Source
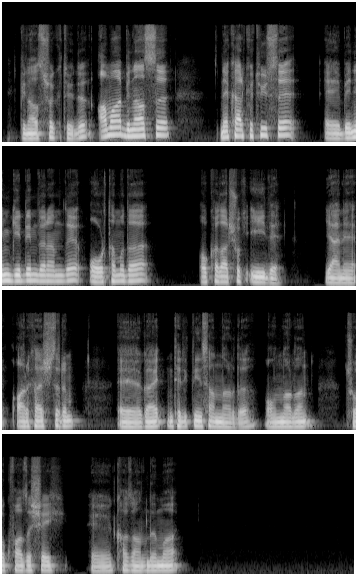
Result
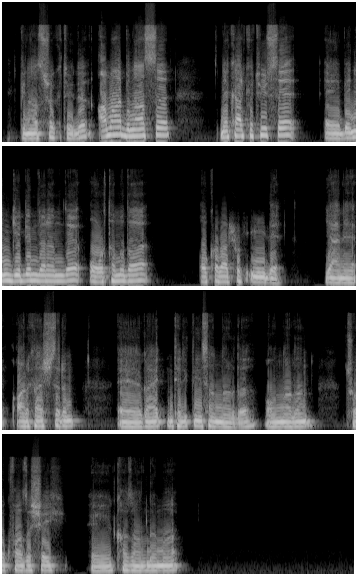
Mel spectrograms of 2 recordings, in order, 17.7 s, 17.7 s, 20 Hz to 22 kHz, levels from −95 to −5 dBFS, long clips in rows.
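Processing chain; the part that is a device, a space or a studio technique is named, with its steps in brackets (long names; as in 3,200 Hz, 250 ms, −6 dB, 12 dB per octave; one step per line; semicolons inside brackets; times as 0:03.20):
0:07.05–0:07.77: elliptic band-pass filter 100–1,900 Hz, stop band 40 dB
saturation between pre-emphasis and de-emphasis (high-shelf EQ 7,500 Hz +9.5 dB; soft clipping −24 dBFS, distortion −8 dB; high-shelf EQ 7,500 Hz −9.5 dB)
level −1.5 dB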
